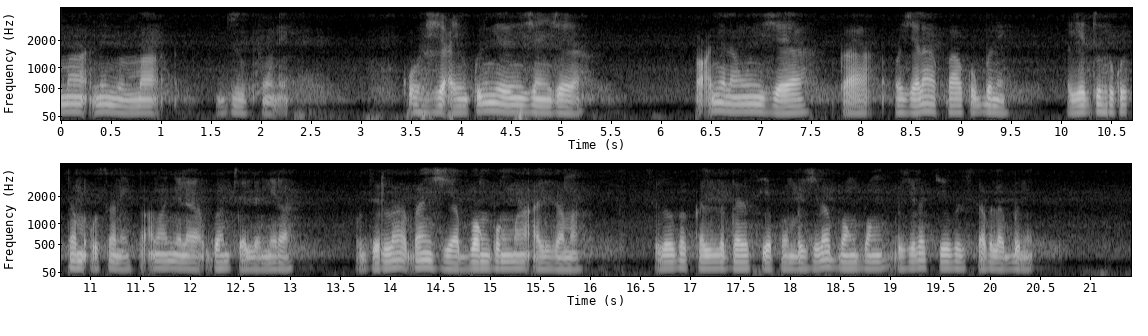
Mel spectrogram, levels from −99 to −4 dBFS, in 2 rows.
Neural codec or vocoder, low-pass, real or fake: none; 3.6 kHz; real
